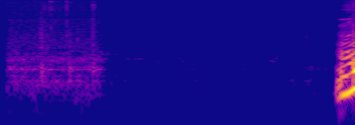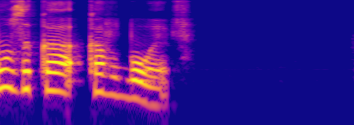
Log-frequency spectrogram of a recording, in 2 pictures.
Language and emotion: Russian, neutral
